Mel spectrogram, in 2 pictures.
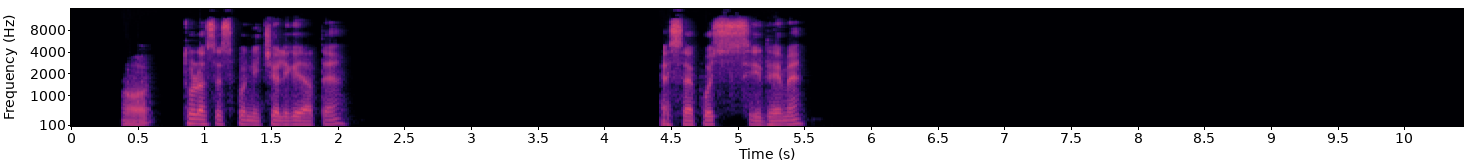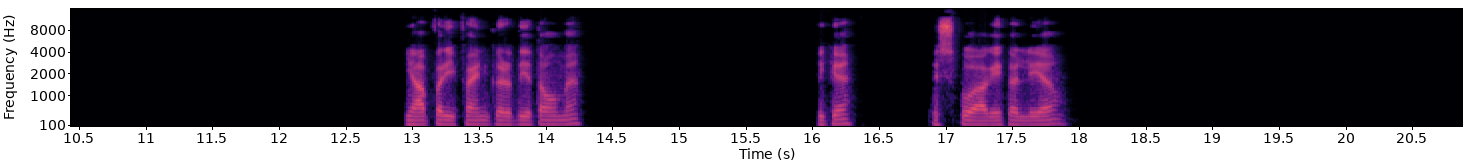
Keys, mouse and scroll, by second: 0.5-1.6 drag, 4.6 shift+click, 6.3-9.8 drag, 10.6 click, 11.3 scroll up 1, 12.1 click, 13.0 click, 14.1 click, 15.3 click, 15.5 right click, 16.0 click, 17.2 click, 19.5 click, 20.5-20.8 drag.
